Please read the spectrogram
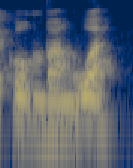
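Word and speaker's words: konbanwa (こんばんは): Y la wa se escribe con ja también, ¿no? Tengan cuidado. Pero se pronuncia konbanwa.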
